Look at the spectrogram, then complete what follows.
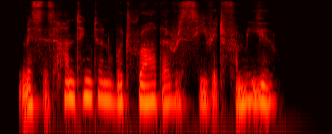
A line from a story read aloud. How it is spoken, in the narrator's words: replied he, in a very serious tone, but lowering his voice that his mother might not hear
